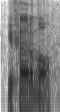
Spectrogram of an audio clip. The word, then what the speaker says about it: Ufotable: Ufotable. Oh, okay. I think you pronounce it as UFO table. That's how they want to. Oh, UFO table. Okay. Yeah, I that's how no, I thought it was Ufotable.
